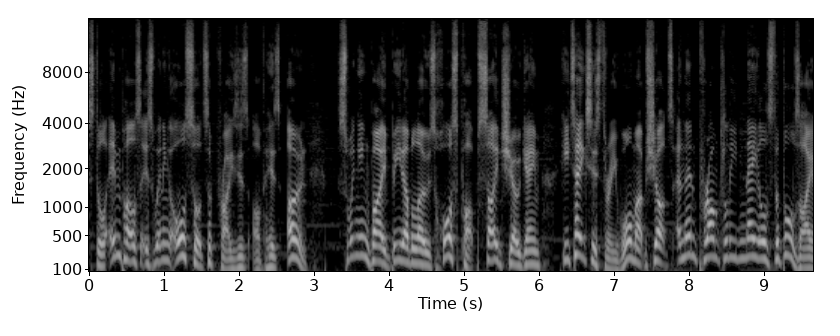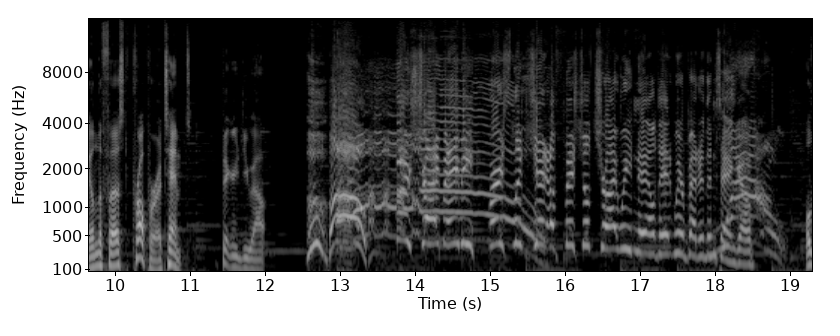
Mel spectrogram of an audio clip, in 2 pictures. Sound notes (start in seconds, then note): 12.5 screams; 12.6 gasps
